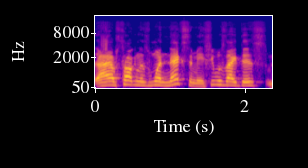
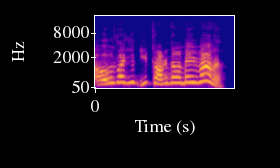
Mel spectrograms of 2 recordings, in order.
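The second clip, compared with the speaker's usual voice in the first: high, fast, sassy voice. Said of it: "the sassy friend is like".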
